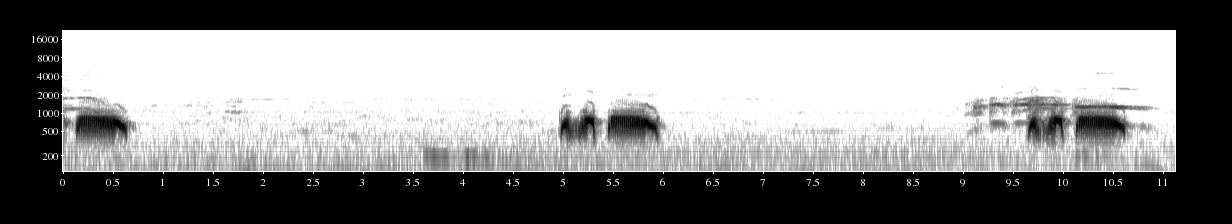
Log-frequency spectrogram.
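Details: Spotted dove delivering an intense thúc bổi call: hollow, throbbing low coo phrases, each of two short notes and one long note, repeated about every five seconds, with a faint rooster crowing near the end.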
